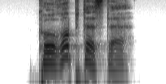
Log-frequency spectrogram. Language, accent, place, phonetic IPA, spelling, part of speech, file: German, Germany, Berlin, [kɔˈʁʊptəstə], korrupteste, adjective, De-korrupteste.ogg
- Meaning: inflection of korrupt: 1. strong/mixed nominative/accusative feminine singular superlative degree 2. strong nominative/accusative plural superlative degree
